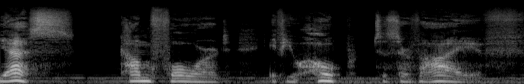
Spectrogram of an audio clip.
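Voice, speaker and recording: Clear music plays in the background. A man speaks very slowly in a put-on character voice with a fairly high pitch. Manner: ominous, beckoning.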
